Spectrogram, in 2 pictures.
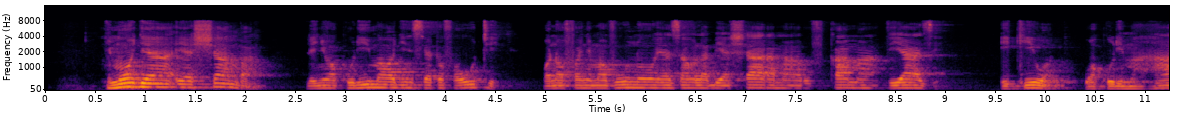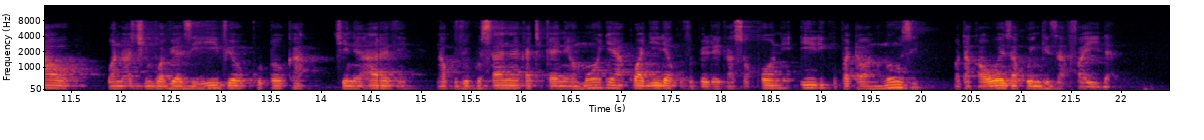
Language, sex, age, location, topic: Swahili, male, 25-35, Dar es Salaam, agriculture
